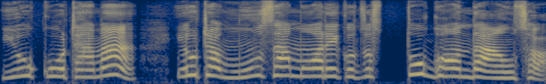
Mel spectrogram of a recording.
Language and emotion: Nepali, disgusted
